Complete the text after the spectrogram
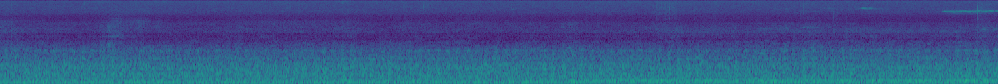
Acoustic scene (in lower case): bus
